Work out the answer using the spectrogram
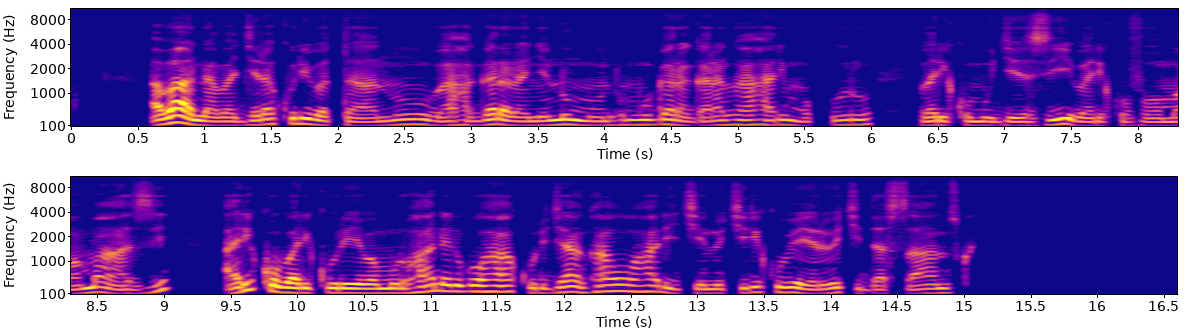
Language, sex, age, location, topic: Kinyarwanda, male, 18-24, Kigali, health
